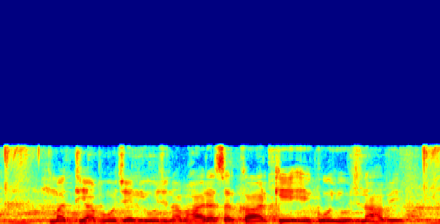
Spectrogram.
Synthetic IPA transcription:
məd̪ʱjabʱoːd͡ʒənjoːd͡ʒnabʱaːɾət̪səɾkaːɾkeeːɡojoːd͡ʒnaɦɐʋeː

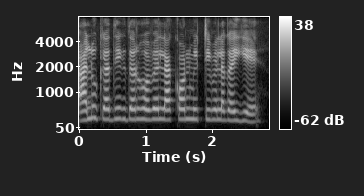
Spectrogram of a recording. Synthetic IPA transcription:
alukeəd̪ʱikd̪əɾɦobelakɔnmiʈːimeləɡəjje

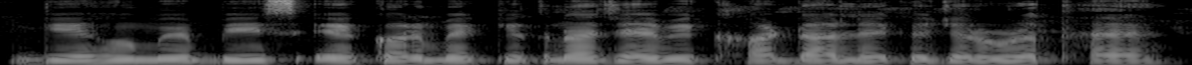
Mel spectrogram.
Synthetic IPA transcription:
ɡeːɦũmẽbiːseːkəɾmẽkɪt̪nad͡ʒɛːbʱikʰaːɖaːlekid͡ʒəɾuːɾət̪ɦɛː

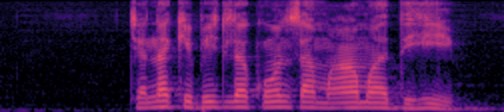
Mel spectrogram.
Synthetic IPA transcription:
d͡ʒɐnːakibid͡ʒlakoːnsamamad̪iɦi

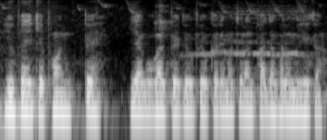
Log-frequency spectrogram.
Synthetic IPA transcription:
juːpiaːikepʰoːnpe | jaɡuːɡəlpet̪eʊpjoːɡ̚kɐɾẽmẽt̪ʊɾãːnt̪fʰaːjd̪aɡʱɐlomɪliɡaː

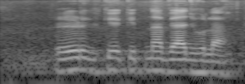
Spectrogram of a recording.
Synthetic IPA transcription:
ɾeːɽkekɪt̪nabjaːd͡ʒɦoːlaː

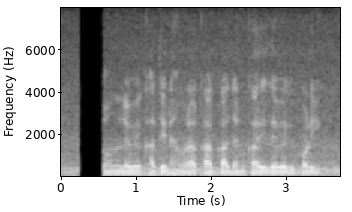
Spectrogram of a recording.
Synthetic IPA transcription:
oːnleːʋeːkʰaːt̪ɪːɾɦəmɾaːkaːkaːd͡ʒaːnkaːɾiːd̪eːʋeːkpəɽiː

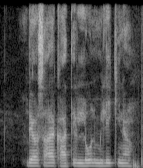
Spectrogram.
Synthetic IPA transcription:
bjɐʋsaːjkʰaːt̪ɪɾloːnmɪlikɪnaː

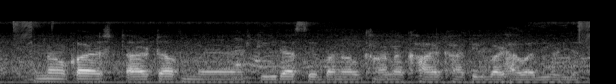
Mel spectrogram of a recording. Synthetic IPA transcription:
nɐkasʈaːɾʈɔːpʰmẽʈiːɾasebɐnəlkʰaːnakʰaːkʰaːt̪ɪɾbɐɽ̤aːʋad̪iɦʊɽid͡ʒa

